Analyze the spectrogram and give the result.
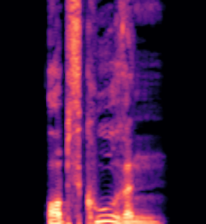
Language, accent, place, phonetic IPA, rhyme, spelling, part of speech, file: German, Germany, Berlin, [ɔpsˈkuːʁən], -uːʁən, obskuren, adjective, De-obskuren.ogg
- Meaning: inflection of obskur: 1. strong genitive masculine/neuter singular 2. weak/mixed genitive/dative all-gender singular 3. strong/weak/mixed accusative masculine singular 4. strong dative plural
